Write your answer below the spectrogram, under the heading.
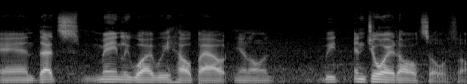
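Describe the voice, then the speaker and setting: A man with a Pennsylvania Dutch accent speaks at a fairly slow pace, his pitch fairly low. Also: ordinary pitch variation. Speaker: farm show volunteer. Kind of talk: casual interview. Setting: indoor farm show.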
